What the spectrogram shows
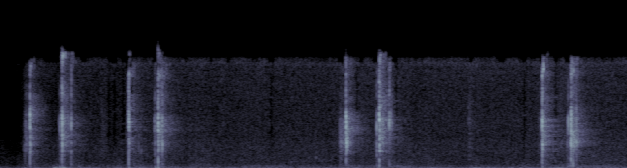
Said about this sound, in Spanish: Sí, sí, es un boli, es un clic, clic, clic del ah, boli.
